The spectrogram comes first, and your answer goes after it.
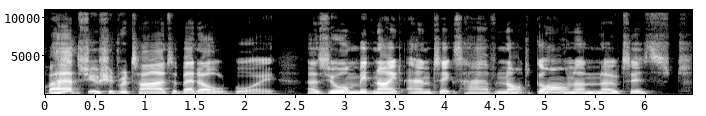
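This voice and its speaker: An actor playing a brilliant, arrogant Victorian detective in an audio drama, with a superior, dryly witty manner. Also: male voice, medium pitch, very animated, measured pace, pushed and bright. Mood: dry, teasing.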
